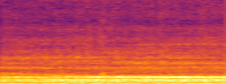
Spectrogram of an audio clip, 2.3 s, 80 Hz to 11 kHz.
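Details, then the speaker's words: Rebuilt kiln gas burners with regulator raised to about 6, judged very high for an updraft kiln unless it is big: steady, even roar with strong forced-air rush, no sputter or flutter; burners firing hard at high pressure. "So this is pretty high. This would be pretty high to run an updraft kiln at, unless you had a big kiln. Like that sound right there to me is very high."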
